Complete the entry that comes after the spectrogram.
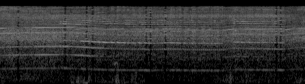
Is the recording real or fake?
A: real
